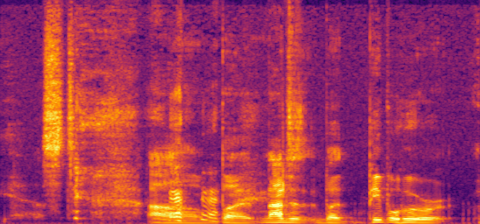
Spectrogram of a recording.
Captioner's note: laughs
